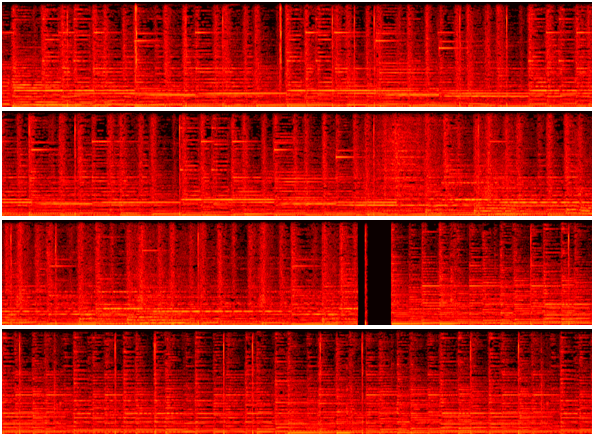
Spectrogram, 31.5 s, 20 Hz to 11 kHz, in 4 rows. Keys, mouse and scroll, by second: 1.8 shift+right click, 2.5 click, 2.9 click, 3.6 shift+right click, 4.3 click, 4.8 z, 4.9-12.8 drag, 12.8-14.1 drag, 14.2-18.3 drag, 18.3-20.6 drag, 20.6-24.4 drag, 24.4 ctrl+z, 25.1-29.3 drag, 29.3-29.8 scroll down 1, 29.8 click, 30.3 z, 30.5-31.4 drag.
